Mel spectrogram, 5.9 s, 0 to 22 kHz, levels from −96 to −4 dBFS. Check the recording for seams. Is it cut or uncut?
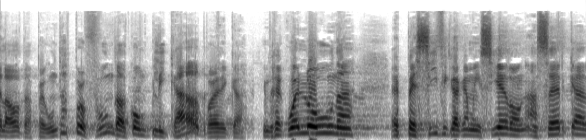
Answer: cut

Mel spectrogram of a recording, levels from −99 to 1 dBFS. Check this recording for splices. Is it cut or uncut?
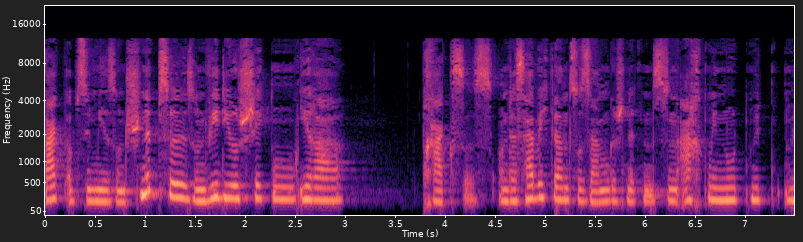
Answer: cut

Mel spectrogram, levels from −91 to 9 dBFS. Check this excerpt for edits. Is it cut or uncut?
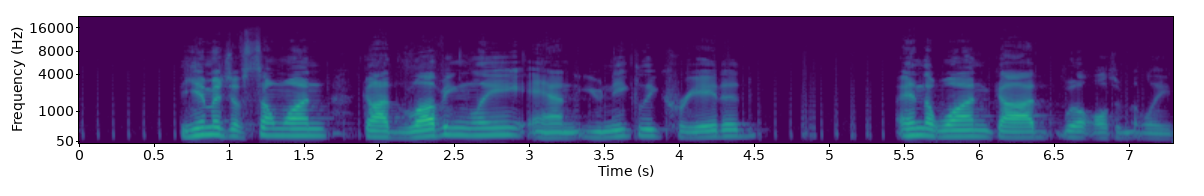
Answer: uncut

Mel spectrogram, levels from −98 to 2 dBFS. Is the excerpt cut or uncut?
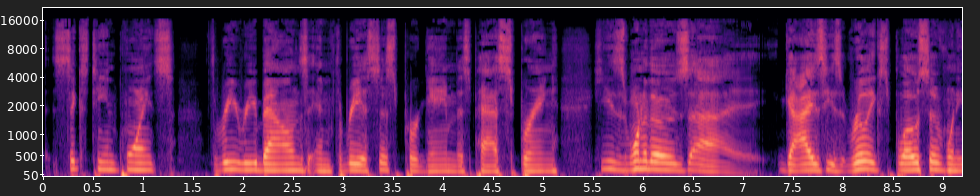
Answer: uncut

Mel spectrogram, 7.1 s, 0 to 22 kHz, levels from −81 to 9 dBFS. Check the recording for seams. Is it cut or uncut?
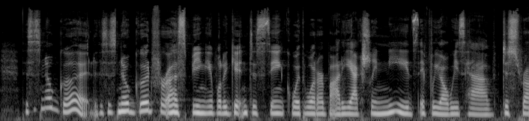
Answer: uncut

